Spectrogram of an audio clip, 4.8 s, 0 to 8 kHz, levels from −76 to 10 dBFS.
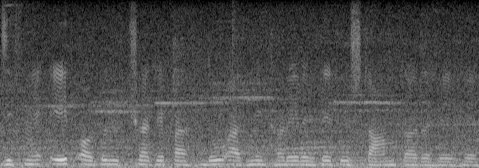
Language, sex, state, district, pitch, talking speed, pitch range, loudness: Hindi, female, Maharashtra, Mumbai Suburban, 185 Hz, 185 wpm, 170-190 Hz, -15 LUFS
